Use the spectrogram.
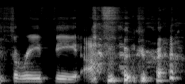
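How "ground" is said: ordinary talk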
